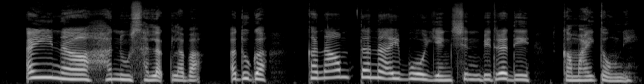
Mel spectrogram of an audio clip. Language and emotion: Manipuri, fearful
